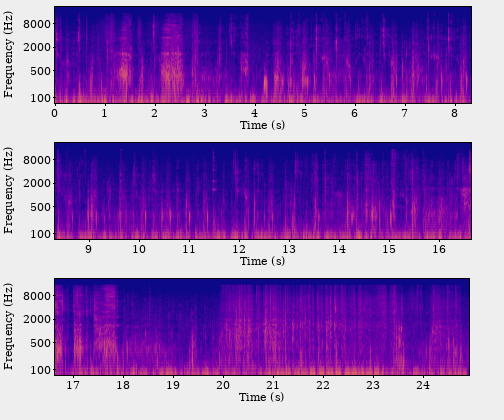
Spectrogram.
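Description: Close-miked eating of a raw prawn with chili-garlic topping: wet chewing, smacking and crunchy bites in quick clicks, with a few longer slurps, the loudest and longest near the end.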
